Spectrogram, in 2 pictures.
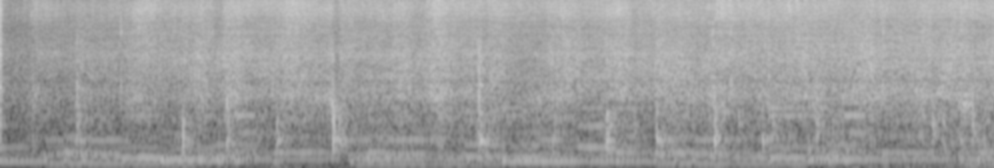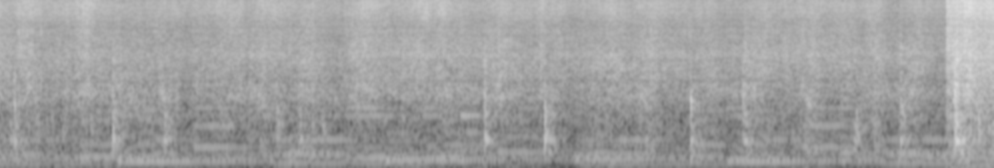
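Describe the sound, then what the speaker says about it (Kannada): Boiled cauliflower florets, cooked in salt and turmeric, stirred and fried in a pan of spiced masala, giving a steady soft sizzle with regular scraping strokes throughout, close and moderately loud, with no talking. "ಹೂಕೋಸ್ ಹಾಕ್ಕೊಂಡು ಚೆನ್ನಾಗಿ ಫ್ರೈ ಮಾಡ್ಕೋಬೇಕು"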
